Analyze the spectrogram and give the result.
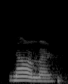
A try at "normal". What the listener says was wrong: Don't try to pronounce the R.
